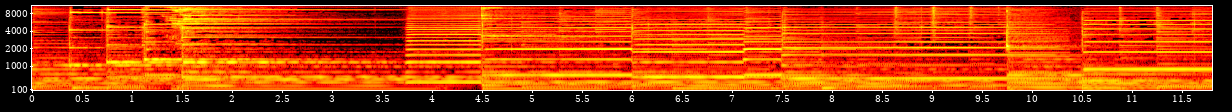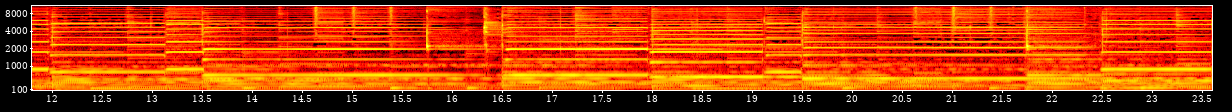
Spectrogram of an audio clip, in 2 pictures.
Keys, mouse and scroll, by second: 1.7 click, 4.9 click, 12.3 right click, 14.4 click, 15.6 t, 16.8 scroll down 1, 17.3-18.9 typing, 18.1 alt+middle click, 20.6 click.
